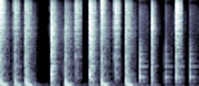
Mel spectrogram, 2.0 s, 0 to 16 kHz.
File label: chemical 120, loops, 120bpm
